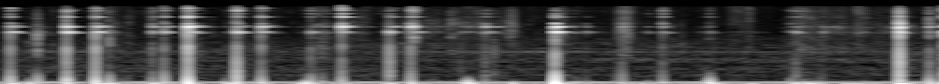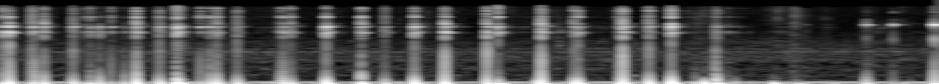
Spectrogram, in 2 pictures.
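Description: Fingertips and nails tap rapidly and irregularly on a small glass jar with a cork lid, partly filled with peppercorns. Each tap is a short, sharp click with a bright, glassy edge that dies away almost instantly. A steady low hum runs underneath throughout.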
